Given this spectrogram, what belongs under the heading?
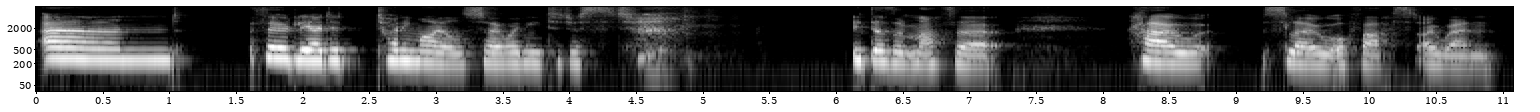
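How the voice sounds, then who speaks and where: A woman's voice: medium pitch, very slow, long pauses. A British woman chatting casually as a vlogger, sounding tired and rambling a little. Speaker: running vlogger. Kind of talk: casual chat to camera.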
